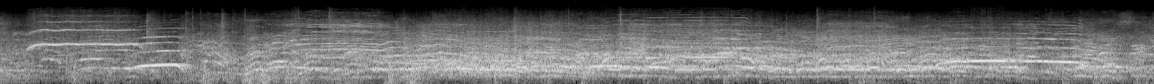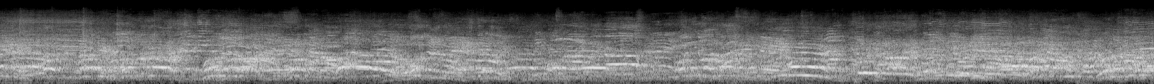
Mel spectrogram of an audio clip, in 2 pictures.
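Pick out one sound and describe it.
A large crowd shouts and cheers loudly in an echoing hall.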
